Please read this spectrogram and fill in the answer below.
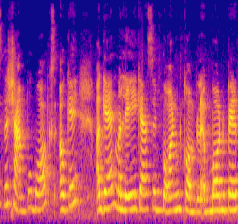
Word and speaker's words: maleic: it because I really liked their oil the malayic acid oil okay I was pronouncing it as may like everyone makes mistakes so the maleic acid Bond repair oil and on that note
